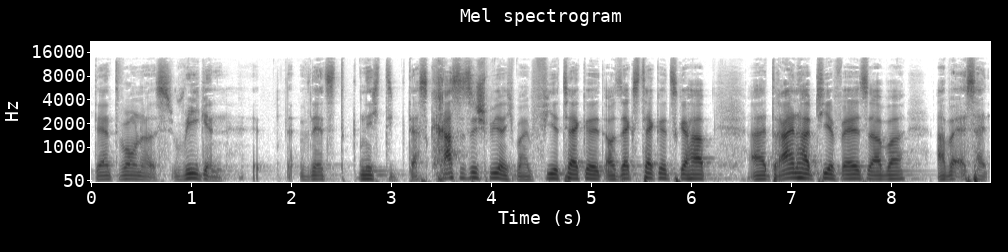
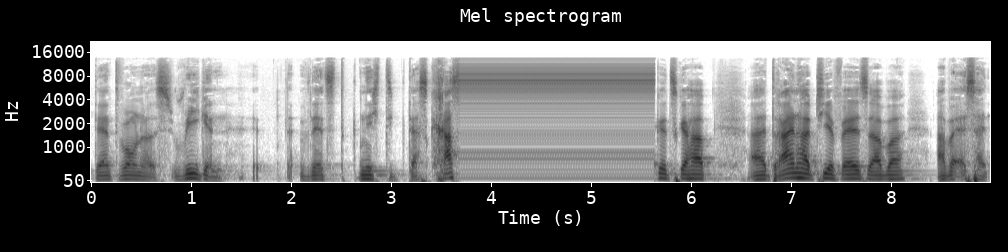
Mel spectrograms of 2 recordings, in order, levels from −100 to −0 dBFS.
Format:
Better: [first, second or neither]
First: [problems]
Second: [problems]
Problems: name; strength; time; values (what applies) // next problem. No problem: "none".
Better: first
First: none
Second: audio freezing; at 3.5 s for 2 s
